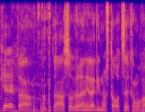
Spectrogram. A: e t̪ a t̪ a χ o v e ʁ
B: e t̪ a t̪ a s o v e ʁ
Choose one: B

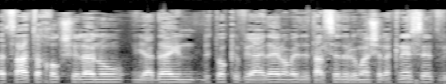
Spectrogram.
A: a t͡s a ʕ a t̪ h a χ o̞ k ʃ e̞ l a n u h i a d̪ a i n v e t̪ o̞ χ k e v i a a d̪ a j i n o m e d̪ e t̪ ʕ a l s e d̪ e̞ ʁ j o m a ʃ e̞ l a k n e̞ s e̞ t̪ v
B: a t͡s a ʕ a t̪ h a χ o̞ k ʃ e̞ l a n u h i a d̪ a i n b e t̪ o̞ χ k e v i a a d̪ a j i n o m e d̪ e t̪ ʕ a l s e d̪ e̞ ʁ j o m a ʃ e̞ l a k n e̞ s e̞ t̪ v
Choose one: B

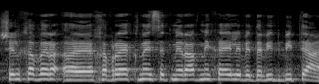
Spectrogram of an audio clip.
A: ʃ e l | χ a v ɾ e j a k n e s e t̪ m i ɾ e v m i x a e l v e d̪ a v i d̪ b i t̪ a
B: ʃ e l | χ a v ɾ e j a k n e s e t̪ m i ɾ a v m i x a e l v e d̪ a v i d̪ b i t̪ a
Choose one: B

